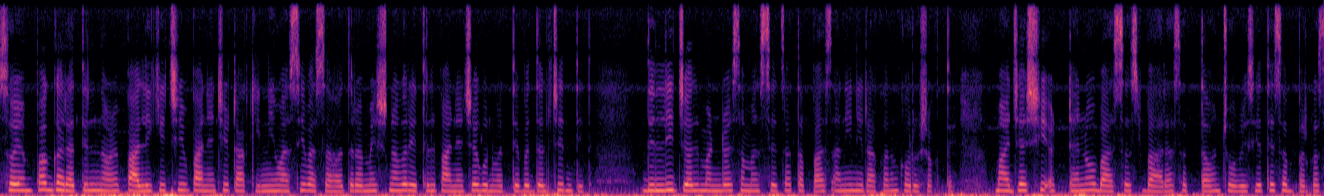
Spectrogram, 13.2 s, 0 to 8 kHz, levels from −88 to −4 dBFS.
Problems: constant background noise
